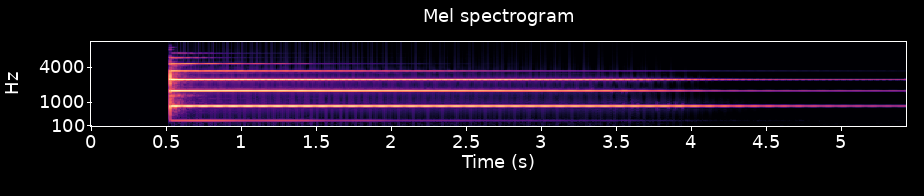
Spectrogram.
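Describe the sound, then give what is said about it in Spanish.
A gong is struck once, its bright metallic tone sustaining and slowly fading over several seconds, with steady overtones ringing on alone in the quiet. “El sonido del gong es lo que marca nuestra entrada convencional en este espacio que yo considero casi casi sagrado.”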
